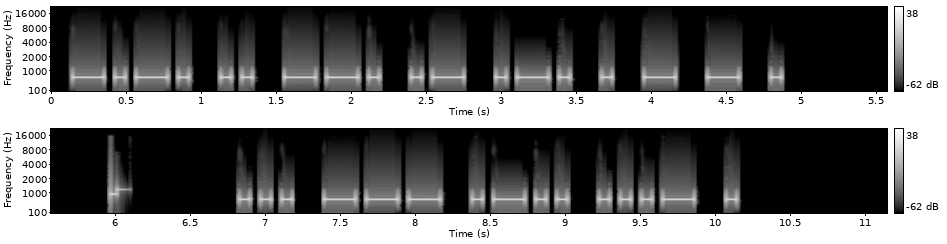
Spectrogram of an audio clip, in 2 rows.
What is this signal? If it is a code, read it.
Morse code, heard as a keyed tone, about 17 wpm, 700 Hz. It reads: CIGARETTE SOLVE
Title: Sentences from Top 1000 Words - New Word Drill - 17wpm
